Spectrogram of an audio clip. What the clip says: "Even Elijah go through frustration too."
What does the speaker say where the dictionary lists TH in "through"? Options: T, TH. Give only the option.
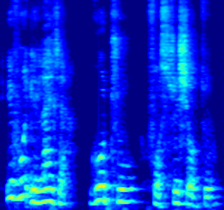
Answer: T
